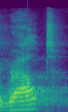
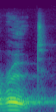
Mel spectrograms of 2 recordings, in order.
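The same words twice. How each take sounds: First: Route said to rhyme with "out"; route with an "ow" vowel; route as "rowt". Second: Route said to rhyme with "boot"; route with an "oo" vowel; route as "root". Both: Shown as a demonstration. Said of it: "how many of you say route or route".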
